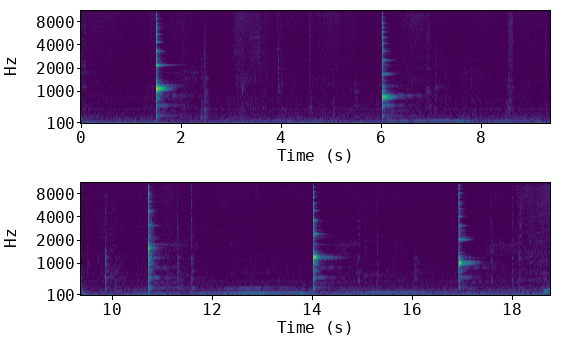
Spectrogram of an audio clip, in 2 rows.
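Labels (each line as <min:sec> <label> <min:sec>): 0:00.1 Violin strings are plucked at irregular intervals, producing distinct short tones separated by silence. 0:18.8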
